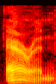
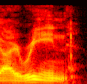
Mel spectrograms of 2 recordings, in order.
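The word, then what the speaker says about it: Airyn: my way of thinking, Aaron. It's A-I-R-Y-N, Aaron. But actually, correctly pronounced, as it would be read by a Filipino, would be Irene.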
